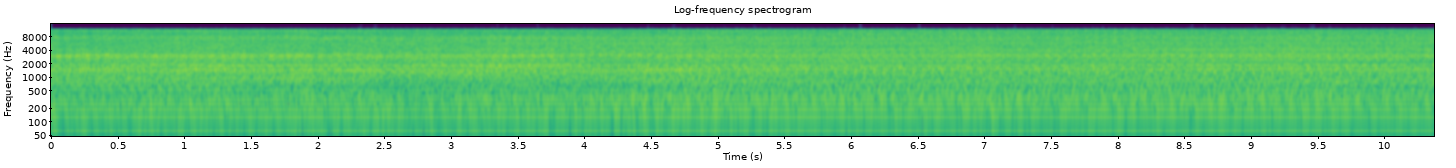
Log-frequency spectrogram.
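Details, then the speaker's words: Deutz diesel engine driving a Lima generator, first start-up after repair, at about 1,850 rpm: steady even clatter at constant speed with no knocks, misses or surging. Normal running. "So that's probably about around 1850 or so. There it is. It's a runner."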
